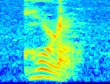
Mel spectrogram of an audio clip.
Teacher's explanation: Then g sound, this is stopped, voiced, aspirated.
